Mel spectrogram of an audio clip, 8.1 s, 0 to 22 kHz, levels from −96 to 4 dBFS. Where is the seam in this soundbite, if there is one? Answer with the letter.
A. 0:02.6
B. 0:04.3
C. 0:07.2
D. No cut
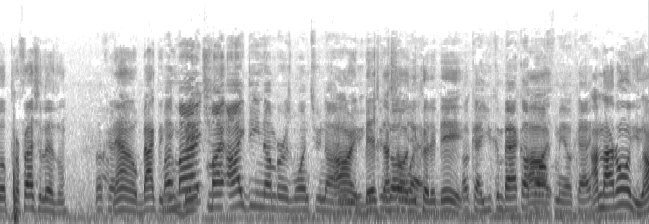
D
